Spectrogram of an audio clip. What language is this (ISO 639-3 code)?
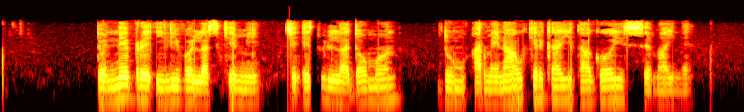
epo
